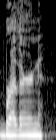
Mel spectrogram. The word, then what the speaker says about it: brethren: It's brethren. You're adding an extra syllable.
